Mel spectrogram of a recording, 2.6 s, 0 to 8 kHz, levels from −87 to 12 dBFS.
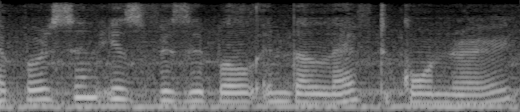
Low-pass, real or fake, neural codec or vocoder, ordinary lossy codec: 7.2 kHz; fake; codec, 16 kHz in and 24 kHz out, 1 kbps, XY-Tokenizer; none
